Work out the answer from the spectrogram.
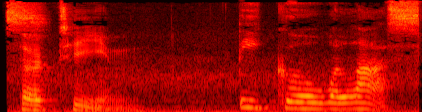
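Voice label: "Tiga welas" Javanese; 13 thirteen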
